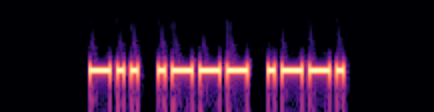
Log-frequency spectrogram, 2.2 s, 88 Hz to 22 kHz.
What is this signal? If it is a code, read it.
Morse code, heard as a keyed tone, about 36 wpm, 700 Hz. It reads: DJP
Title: USA Call Sign Postfixes - 3 Letters 35wpm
